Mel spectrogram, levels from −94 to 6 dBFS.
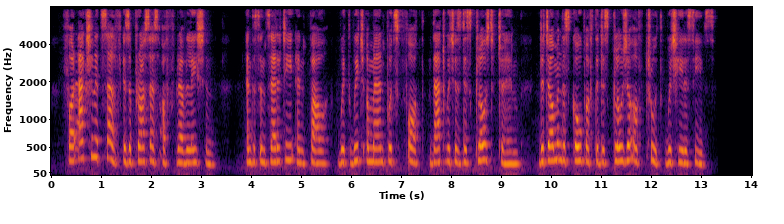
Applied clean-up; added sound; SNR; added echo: none; none; none; none.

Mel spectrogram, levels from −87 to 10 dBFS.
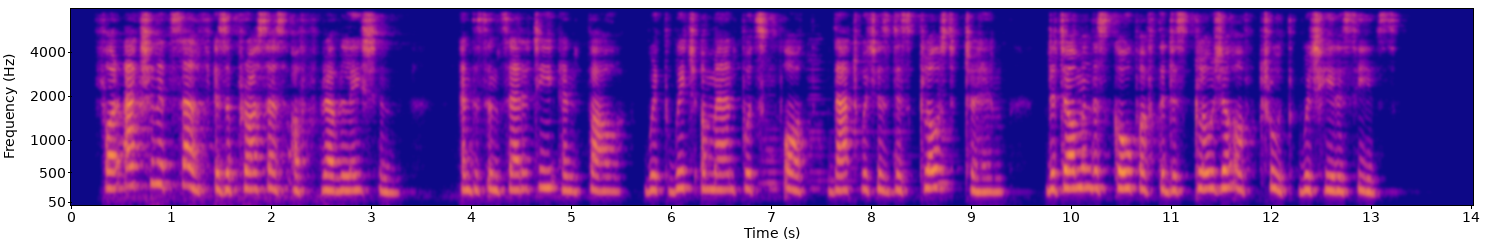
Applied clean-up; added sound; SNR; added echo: neural mask model DeepFilterNet 3.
